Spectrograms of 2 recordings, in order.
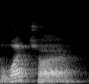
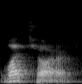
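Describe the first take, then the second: No difference in how they are said.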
